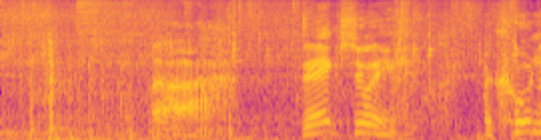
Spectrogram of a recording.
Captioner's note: groans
